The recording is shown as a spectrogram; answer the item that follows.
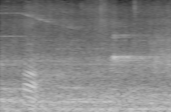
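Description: Steady background noise of a large indoor shopping-mall atrium, an even hum and hiss, with a short steady high tone starting about one and a half seconds in.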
